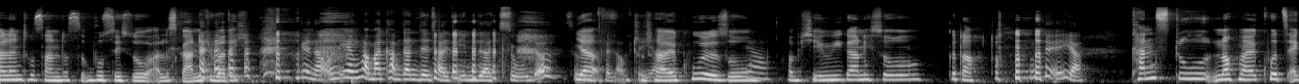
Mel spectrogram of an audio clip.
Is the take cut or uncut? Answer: cut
